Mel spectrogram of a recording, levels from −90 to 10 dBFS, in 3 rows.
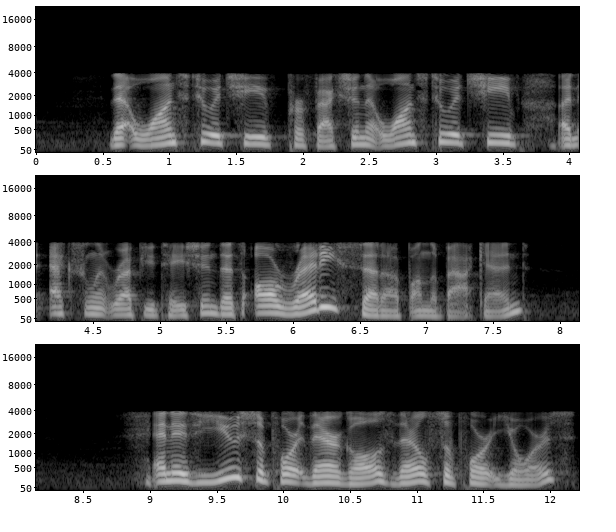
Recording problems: high frequencies cut off; severe; nothing above 4 kHz

